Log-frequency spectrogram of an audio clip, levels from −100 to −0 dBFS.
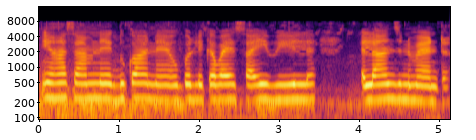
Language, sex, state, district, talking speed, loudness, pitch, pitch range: Hindi, female, Rajasthan, Barmer, 150 wpm, -13 LUFS, 230 Hz, 225-235 Hz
